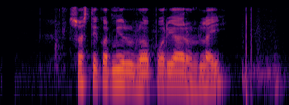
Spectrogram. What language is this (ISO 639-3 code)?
nep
